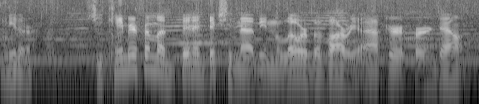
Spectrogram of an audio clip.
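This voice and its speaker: A man's voice: lowish voice, lightly acted, poor audio. Man playing a solemn, devout priest, music behind. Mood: matter-of-fact. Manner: measured, formal, pious phrasing. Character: solemn devout priest, gentle confessor, male. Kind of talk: reading aloud narrative game dialogue.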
